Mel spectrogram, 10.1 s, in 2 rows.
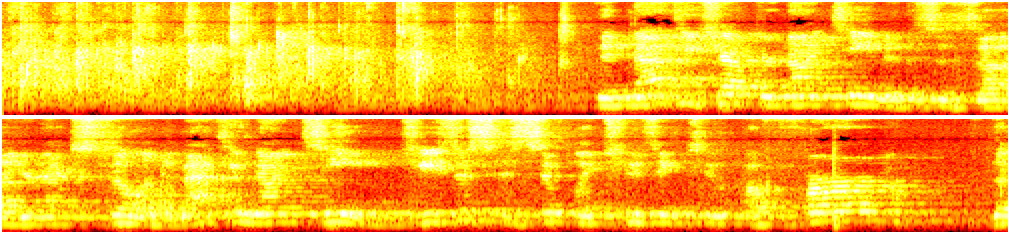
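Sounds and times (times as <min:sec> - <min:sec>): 
audience applause: 0:00.0 - 0:02.8
speech: 0:03.0 - 0:10.0.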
